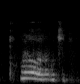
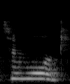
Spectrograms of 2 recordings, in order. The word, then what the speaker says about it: toward: The women are walking toward a doorway. Cái từ này nó có hai cái đọc các bạn ha, đọc là toward hoặc là toward đều được hết, đọc cái nào cũng được hết, nhưng mà trong cái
